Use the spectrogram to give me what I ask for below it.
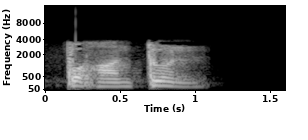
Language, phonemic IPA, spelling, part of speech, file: Pashto, /po.hanˈtun/, پوهنتون, noun, Ps-پوهنتون.oga
- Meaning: university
